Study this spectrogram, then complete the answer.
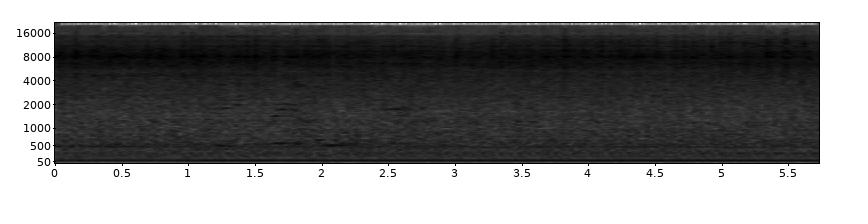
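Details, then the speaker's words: Engine just started, on choke: steady idle with a low rumble and an uneven flutter, first suspected as the just-replaced water pump but traced to a loose engine fan. "There's some noise. Sounds like the water pump. Yeah, we just replaced the water pump. Dude, What? the fan is looser than a goose."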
